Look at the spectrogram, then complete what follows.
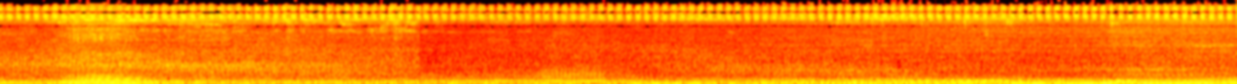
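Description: Pickup truck engines rumbling as the trucks pull away and drive past, with a loud rev that rises in pitch about a second in and further engine notes as the next truck passes.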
